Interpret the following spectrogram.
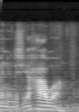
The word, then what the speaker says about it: Yahweh: You see, but we know, all right, the true pronunciation of the Heavenly Father's name, and it is Yahweh. Yahweh.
